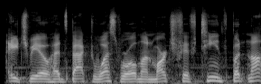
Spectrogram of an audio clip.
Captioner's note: voiceover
